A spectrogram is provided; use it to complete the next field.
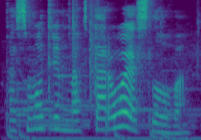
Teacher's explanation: the stress is on the final syllable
